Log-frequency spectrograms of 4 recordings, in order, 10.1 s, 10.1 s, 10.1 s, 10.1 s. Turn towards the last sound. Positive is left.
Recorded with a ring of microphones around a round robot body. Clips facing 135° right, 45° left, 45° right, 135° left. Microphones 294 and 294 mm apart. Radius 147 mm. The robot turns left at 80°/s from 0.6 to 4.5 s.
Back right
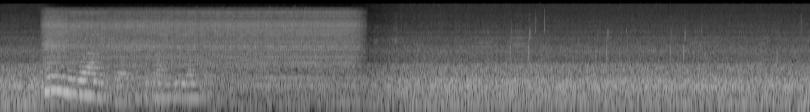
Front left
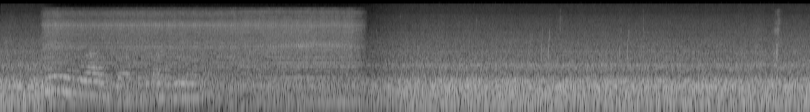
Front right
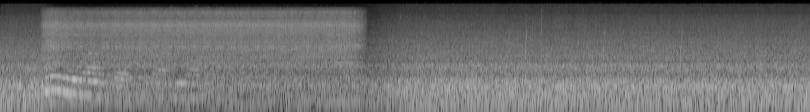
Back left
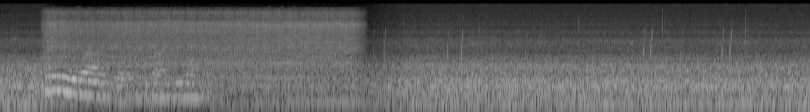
turn(degrees=-50)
